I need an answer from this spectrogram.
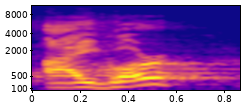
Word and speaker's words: Igor: One is to say Igor, which is, sounds a bit weird and creepy. And then the other one is like you say, there's a verb eager, and it's like more close, but yeah, Igor is also fine.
